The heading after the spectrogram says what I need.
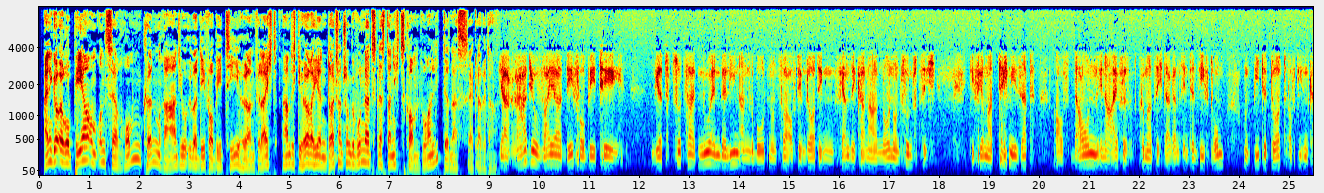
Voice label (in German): interview; radio guide hoer zu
